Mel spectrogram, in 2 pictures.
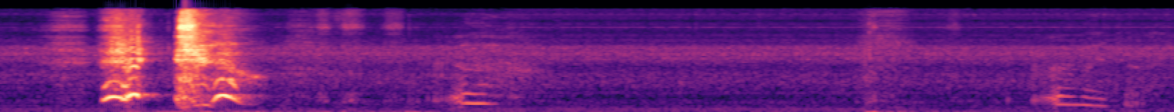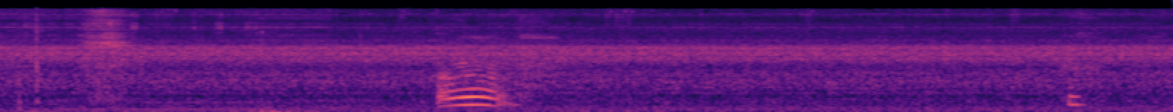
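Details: Two loud sneezes in quick succession, then softer breathy catches and gasps; pepper-induced sneezing in a person whose allergies are flaring, suspected from roommate's three cats, dust and dander.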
